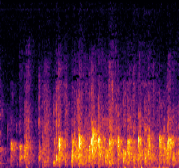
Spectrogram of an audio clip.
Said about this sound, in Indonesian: Tepuk tangan buat Tuhan yuk.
